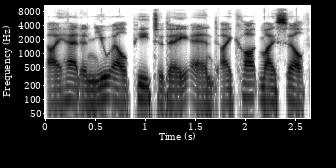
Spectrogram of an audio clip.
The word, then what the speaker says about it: ULP: by its acronym ulp they pronounced it as in gulp one of the group's members said he remembered comic book characters saying ulp when they encountered something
